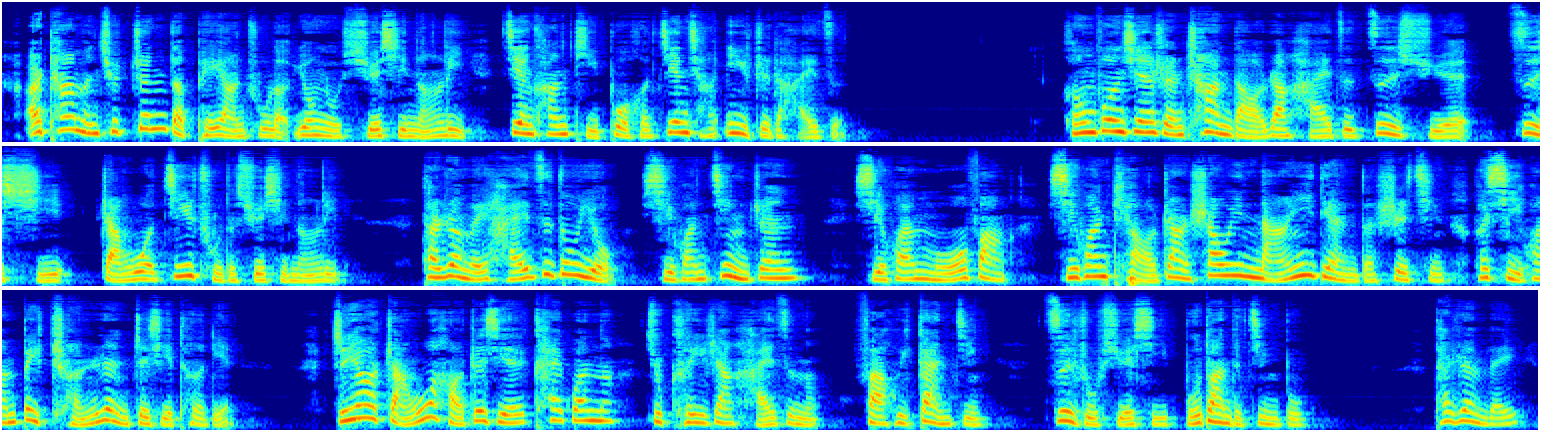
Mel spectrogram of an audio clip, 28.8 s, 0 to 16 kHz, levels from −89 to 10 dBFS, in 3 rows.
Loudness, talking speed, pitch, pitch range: -19 LUFS, 250 characters per minute, 195 Hz, 165-250 Hz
